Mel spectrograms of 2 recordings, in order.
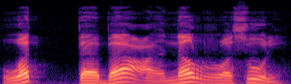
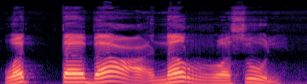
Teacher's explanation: Bila huruf ain tu mati, kita berikan masa sedikit. Maksudnya ain tu dimatikan.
